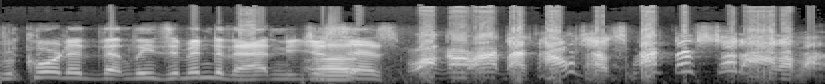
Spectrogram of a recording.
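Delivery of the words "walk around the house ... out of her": silly, cartoonish felt-puppet character voice. Quoting what he says on a recording, in a Muppet voice. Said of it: "Why the fuck do I talk like a Muppet in your head?".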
